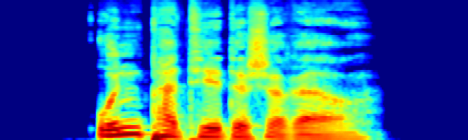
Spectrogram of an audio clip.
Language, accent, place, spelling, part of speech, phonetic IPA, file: German, Germany, Berlin, unpathetischerer, adjective, [ˈʊnpaˌteːtɪʃəʁɐ], De-unpathetischerer.ogg
- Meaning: inflection of unpathetisch: 1. strong/mixed nominative masculine singular comparative degree 2. strong genitive/dative feminine singular comparative degree 3. strong genitive plural comparative degree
